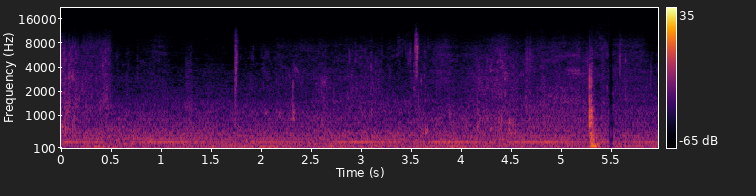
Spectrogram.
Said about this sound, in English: I chose to take her on a canoeing date on the Gowanus Canal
